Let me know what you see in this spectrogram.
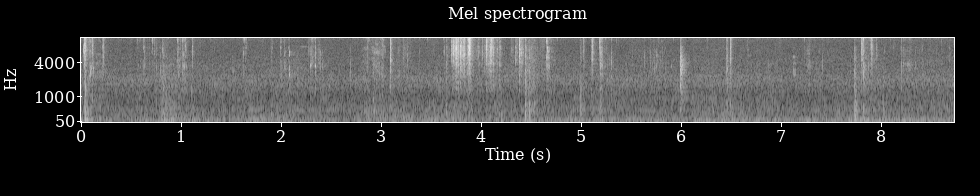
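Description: Close-up eating sounds: chewing and wet mouth smacks on boiled pork leg and rice, with scattered sharp clicks, the loudest about four seconds in and near the end.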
